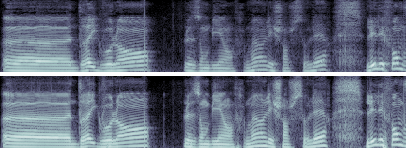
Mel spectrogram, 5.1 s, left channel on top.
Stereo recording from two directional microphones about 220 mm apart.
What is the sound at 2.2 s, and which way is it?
Speech, 35° right (ahead or behind).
